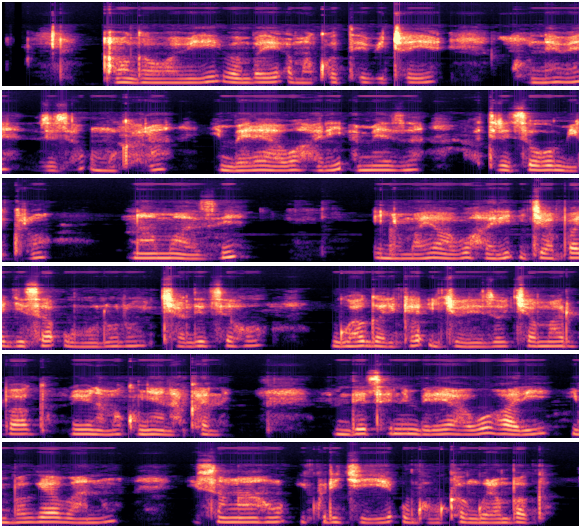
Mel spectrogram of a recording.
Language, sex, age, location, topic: Kinyarwanda, female, 18-24, Kigali, health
